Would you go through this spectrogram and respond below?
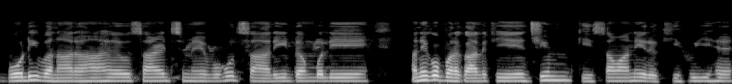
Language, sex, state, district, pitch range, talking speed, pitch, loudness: Hindi, male, Uttar Pradesh, Jalaun, 155-165 Hz, 155 wpm, 160 Hz, -19 LUFS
